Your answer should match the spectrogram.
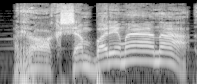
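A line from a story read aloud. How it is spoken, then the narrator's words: Shouting. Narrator (Russian): закричал он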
